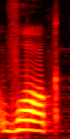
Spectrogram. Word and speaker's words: walk: जैसे वॉक, जो ये WALK है, इसको एल हम पढ़ते हैं नहीं पढ़ते हैं ना, तो वॉक।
